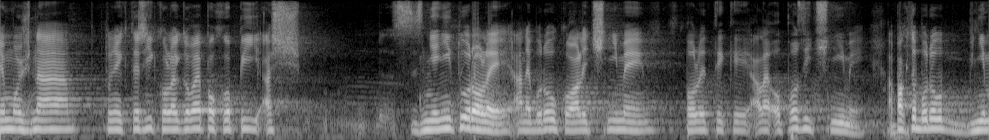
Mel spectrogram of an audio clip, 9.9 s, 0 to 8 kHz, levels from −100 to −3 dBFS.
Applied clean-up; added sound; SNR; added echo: none; none; none; none.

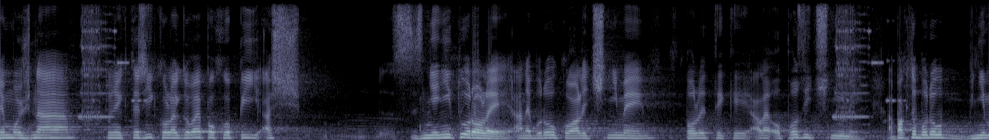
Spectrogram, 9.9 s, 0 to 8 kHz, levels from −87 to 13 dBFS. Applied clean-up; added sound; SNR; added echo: none; Screech; 15 dB; none.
